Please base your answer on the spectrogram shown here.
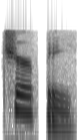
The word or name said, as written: chirpy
